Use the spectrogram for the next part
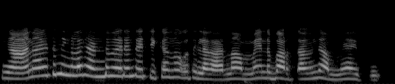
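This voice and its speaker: A woman's voice: high-pitched, lively intonation, rapid-fire, dull audio. A woman voicing an indignant, sarcastic young wife in a comedic family skit. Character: young wife, fed-up, sharp-tongued.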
